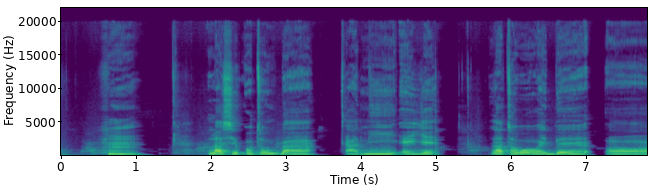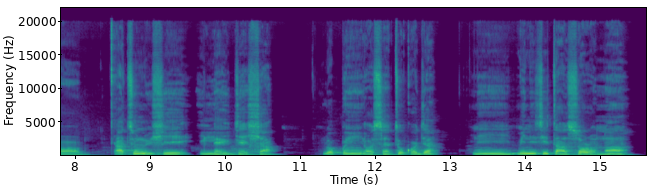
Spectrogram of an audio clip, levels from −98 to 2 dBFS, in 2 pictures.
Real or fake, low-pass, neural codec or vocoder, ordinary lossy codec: fake; none; vocoder, 48 kHz, 128 mel bands, Vocos; none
